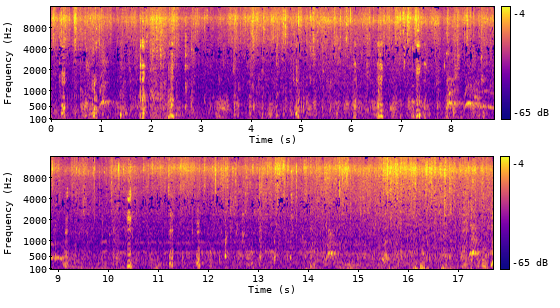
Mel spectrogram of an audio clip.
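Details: Pigs on a farm in Cambodia, locally called Chrouk Kandorl, running around. Low, rough grunts and snorts repeat irregularly throughout, with a few longer nasal squeals, over steady background hiss.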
